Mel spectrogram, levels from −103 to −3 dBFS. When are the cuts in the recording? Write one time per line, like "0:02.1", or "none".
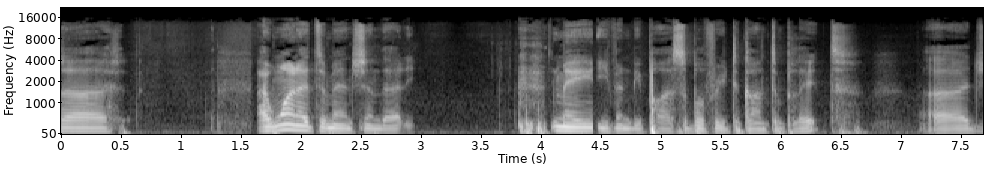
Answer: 0:01.6
0:04.1
0:04.4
